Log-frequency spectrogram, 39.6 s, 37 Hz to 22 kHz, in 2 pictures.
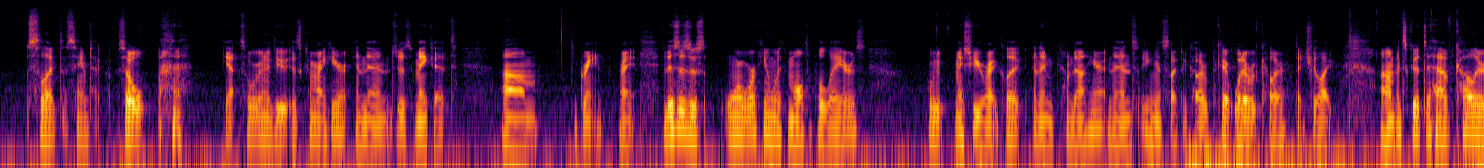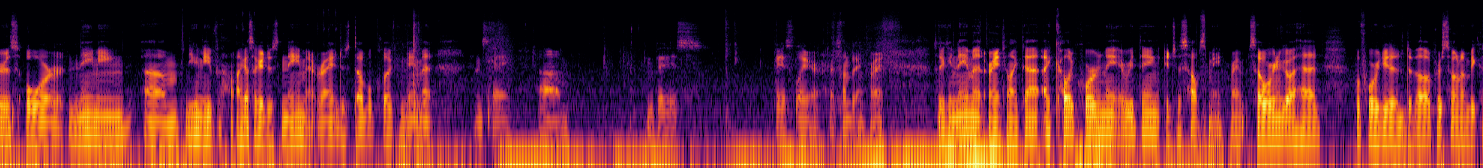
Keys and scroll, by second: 29.5 space, 30.8 r.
